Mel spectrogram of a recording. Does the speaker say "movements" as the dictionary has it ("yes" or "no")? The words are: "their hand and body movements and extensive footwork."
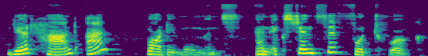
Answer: no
